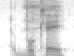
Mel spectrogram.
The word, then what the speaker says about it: Bucket: like do you remember that woman uh bouquet but it's spelled b-u-c-k-e okay oh yeah you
